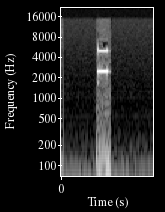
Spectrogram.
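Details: Philips HeartStart OnSite AED maintenance chirp: a single short, high electronic chirp in quiet, signalling the defibrillator needs attention, such as after a failed self-test or low battery.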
